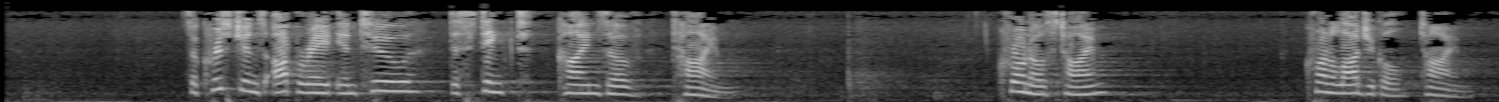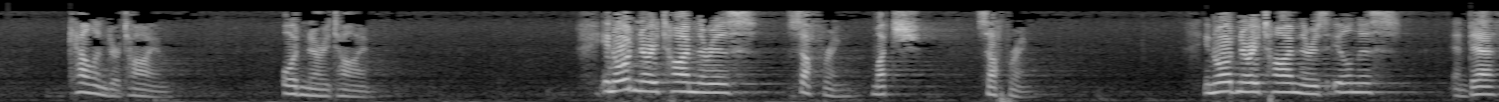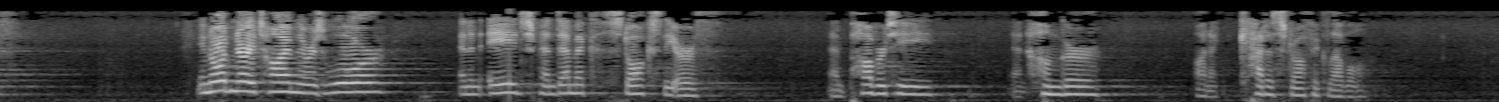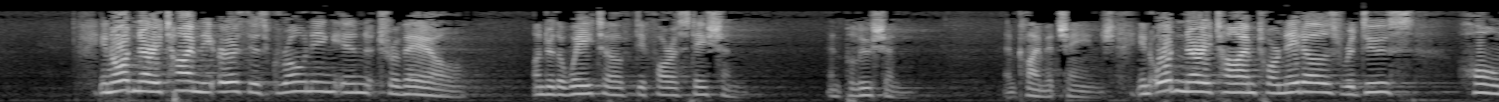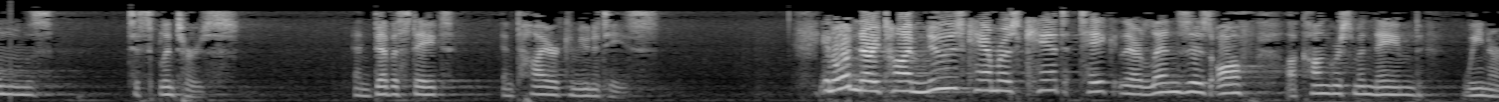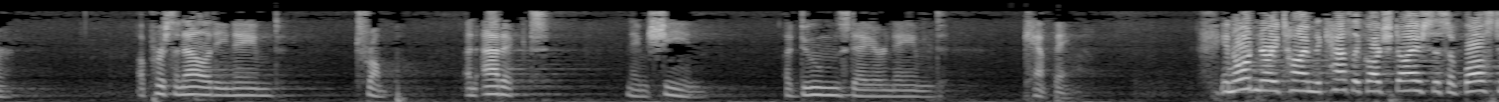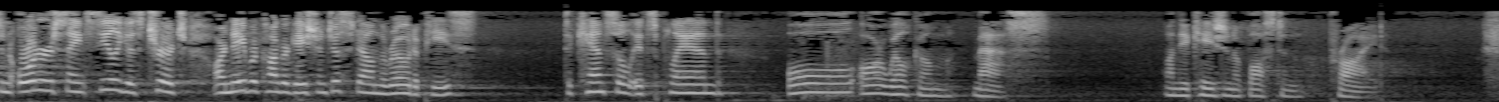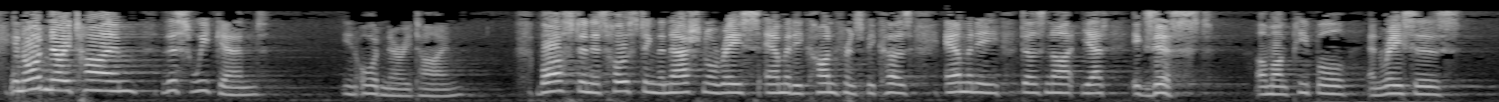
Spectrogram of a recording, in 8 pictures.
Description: Festival Worship - Pentecost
